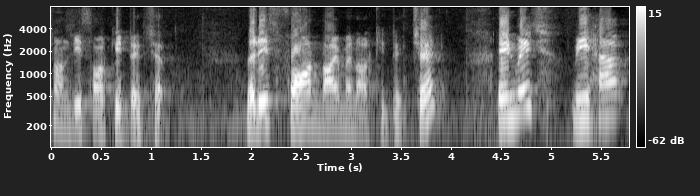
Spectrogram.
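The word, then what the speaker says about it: von Neumann: fact this uh uh is a German name so you have to pronounce as F nyman and even today for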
